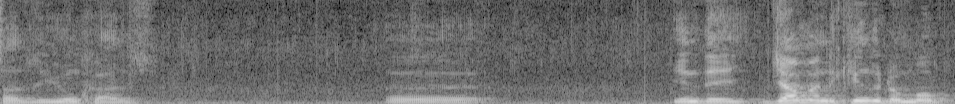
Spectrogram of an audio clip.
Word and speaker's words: Junkers: the junckers it's written in junkers but it's pronounced as the yonkers in the german kingdom of prussia one of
